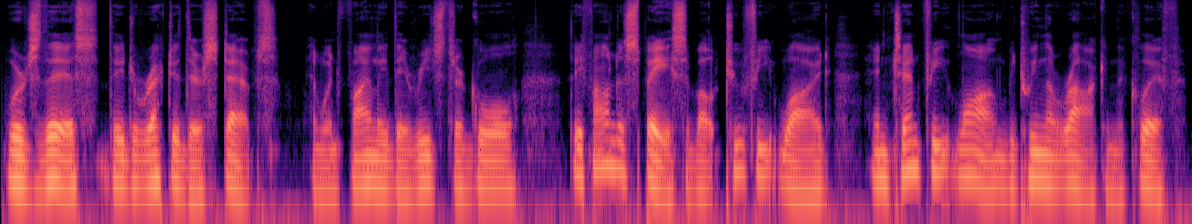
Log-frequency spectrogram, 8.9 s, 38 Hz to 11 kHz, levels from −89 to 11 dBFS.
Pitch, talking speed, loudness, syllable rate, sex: 100 Hz, 210 wpm, -18 LUFS, 5.0 syllables/s, male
